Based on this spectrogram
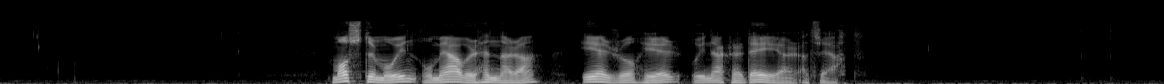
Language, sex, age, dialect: Faroese, male, 36-60, Norðuroyggjar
